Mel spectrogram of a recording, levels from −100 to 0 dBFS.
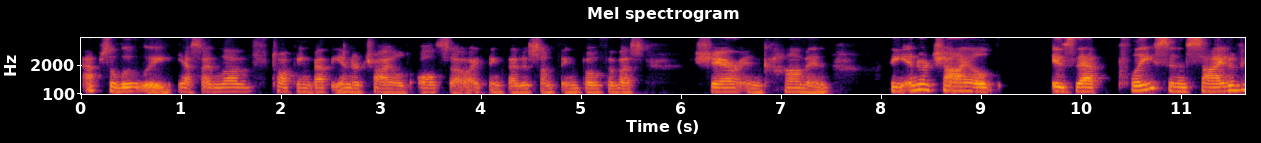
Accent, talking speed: American, 150 wpm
